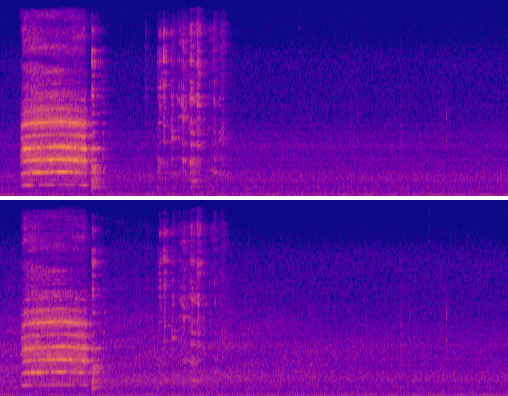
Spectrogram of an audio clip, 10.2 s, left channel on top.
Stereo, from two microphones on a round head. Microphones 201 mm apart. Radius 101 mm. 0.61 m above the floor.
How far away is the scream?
About 3 m.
